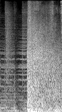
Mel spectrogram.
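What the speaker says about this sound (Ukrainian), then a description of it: "О, він там стріляє постійно." Gunfire from a Counter-Strike match erupts suddenly partway through, a loud, dense burst of shots that keeps going after a quieter tonal lead-in.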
